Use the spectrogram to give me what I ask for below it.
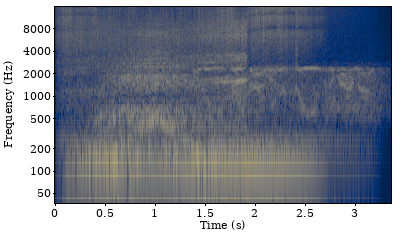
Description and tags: Made from parabolix's robot_factory. I needed it to be shorter and monaural.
